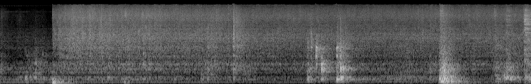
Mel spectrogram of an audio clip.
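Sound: food sizzling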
